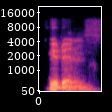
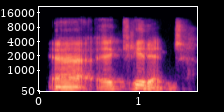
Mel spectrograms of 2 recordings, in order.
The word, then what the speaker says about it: couldn't: I tried to find her, but I called Couldn't. yet. Me cuesta trabajo pronunciar el Couldn't. Así, couldn't. Como si no existiera L, como si no existiera la O.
